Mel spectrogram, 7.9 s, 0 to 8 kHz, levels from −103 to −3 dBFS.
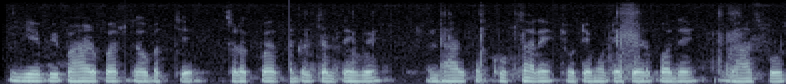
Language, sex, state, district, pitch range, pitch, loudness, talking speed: Hindi, male, Uttar Pradesh, Hamirpur, 110-120 Hz, 110 Hz, -32 LUFS, 160 wpm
